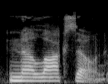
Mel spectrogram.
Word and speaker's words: naloxone: For the record, it's Naloxone. Nuh, like, is Naloxone addictive? Nuh. Lox, like Naloxone keeps humans safe, like locks keep bikes safe. And own, like Naloxone can save lives in our very own communities.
